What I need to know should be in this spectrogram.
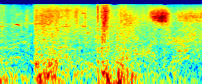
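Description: A fiery blast bursts with a loud whoosh.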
